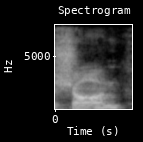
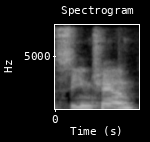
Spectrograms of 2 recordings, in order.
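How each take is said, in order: First: The first syllable sounds like 'shawn'. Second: The first syllable sounds like 'seen'. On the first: This is the author's intended pronunciation. "actually wants you pronounced S E A N as Sean" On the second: This is how the speaker habitually says it. "I've always just said Scene Chan"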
